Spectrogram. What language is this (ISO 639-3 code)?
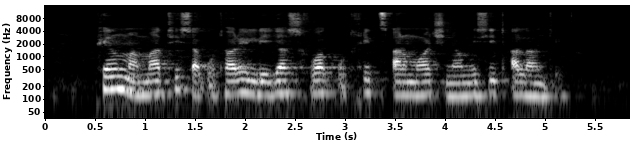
kat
